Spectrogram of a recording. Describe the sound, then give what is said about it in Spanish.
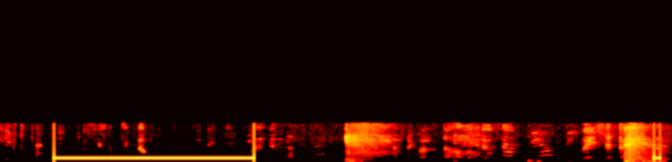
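A telephone dial tone plays during a call being dialed. It is a single steady mid-pitched tone lasting about two seconds. Faint, scattered voice-like sounds follow. “ya desde aquí ahora les estoy marcando”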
